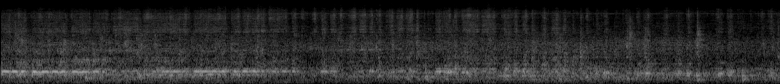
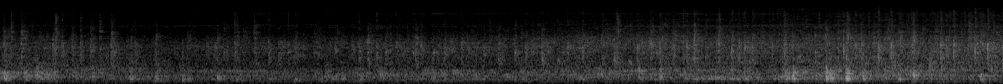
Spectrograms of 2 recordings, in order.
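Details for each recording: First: J36 "Haig" model steam locomotive running with a scratchy, uneven grind and thin motor whine, still present after oiling push rods and tender and greasing the driving cog; grinding from dry motor bearings, fixed by oiling. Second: Model J36 "Haig" steam locomotive after oiling push rods, tender and engine bearing and greasing the driving cog: runs smoothly with a soft, even whir and light rail clicks, the earlier grinding gone; no bearing noise.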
